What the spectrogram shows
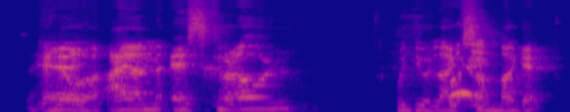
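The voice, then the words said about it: Put-on French accent. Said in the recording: “King guy with a French accent”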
